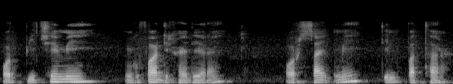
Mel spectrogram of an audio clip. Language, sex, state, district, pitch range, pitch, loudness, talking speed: Hindi, male, Arunachal Pradesh, Papum Pare, 100-125 Hz, 105 Hz, -23 LUFS, 200 wpm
